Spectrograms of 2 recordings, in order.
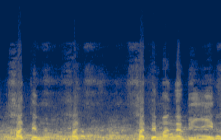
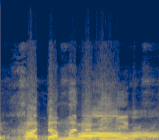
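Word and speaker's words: خاتم النبيين: Hazrat Ali said, do not pronounce the kasra. Do not pronounce the kasra, but say Khatam al-Nabiyyin with the fatha So on the now, K.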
